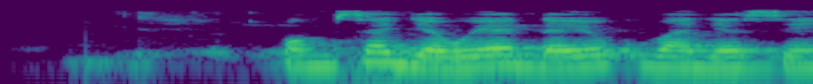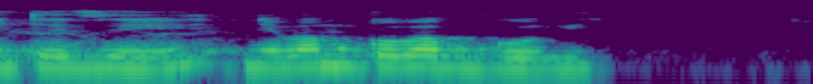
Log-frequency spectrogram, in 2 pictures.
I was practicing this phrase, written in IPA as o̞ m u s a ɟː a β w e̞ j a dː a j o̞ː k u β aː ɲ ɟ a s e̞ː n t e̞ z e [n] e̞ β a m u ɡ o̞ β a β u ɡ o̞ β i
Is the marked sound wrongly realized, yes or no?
no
